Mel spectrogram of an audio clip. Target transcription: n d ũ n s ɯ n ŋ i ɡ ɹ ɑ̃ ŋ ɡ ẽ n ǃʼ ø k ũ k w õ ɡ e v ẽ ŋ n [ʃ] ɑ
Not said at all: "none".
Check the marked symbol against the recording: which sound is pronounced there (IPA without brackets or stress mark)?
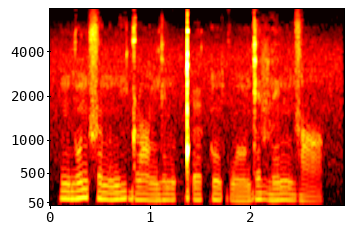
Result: z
